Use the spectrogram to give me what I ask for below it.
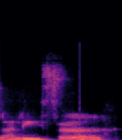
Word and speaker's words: Alyssa: i said my name is alisa i you might notice it spelt like alyssa but i insist now that it's alisa um there was a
